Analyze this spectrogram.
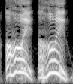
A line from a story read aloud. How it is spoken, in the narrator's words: wailed Ramona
